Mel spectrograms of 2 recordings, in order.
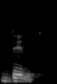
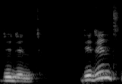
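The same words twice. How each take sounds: First: DIDN'T in one syllable, dint; contracted didn't. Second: DIDN'T in two syllables, did-dent, both d's sounded; overpronounced didn't. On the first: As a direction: say "didn't" as dint, dropping the middle d. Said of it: "it is didn't". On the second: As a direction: say "didn't" wrongly with a full second d. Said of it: "नहीं होता है". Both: Shown as a demonstration.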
